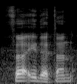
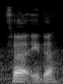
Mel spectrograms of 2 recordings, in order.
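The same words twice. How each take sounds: First: فائدة read "faa'idatan"; tanween ending. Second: فائدة read "faa'idah" with silent t; pausal ending. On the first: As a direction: sound the final "tan" of فائدة. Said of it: "وتنوين". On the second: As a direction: close فائدة on "ah", no tanween. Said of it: "أيضًا تاء مربوطة". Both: Shown as a demonstration.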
